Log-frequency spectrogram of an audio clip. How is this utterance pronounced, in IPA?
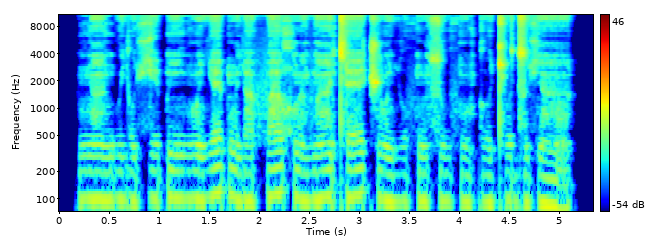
ŋ ã ŋ u j o ç e p ĩ ŋ ɔ̃ ʎ ɛ p õ j a f a χʷ ã v ã cʰ ɛ t͡ʃ ɔ̃ ʎ o f ũ s u f ɔ̃ k ʊ cʰ ʊ d͡z ʊ ç ã

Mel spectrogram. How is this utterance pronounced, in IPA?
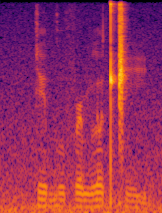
k ɪ b u f ə˞ m l ʊ t ǁ i

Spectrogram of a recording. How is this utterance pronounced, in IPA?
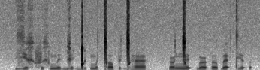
zʲ ɛ x f ɪ x m ɪ ɡ ɪ ɡ͡ǃ ɪ ʔ m ə ǀ ʌ p ɪ ɡ͡ǀ æ | ə˞ ŋ͡ǀ ɪ ʔ ɓ ə˞ ʔ ə ɓ ɛ ʔ tʲ ə ʔ

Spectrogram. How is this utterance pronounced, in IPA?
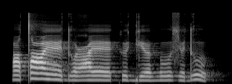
ɪ tˤ ɛː d o ʕ ɛː k ʏ ɡʲ œ ɦ ʊː z ʏ d ʊ

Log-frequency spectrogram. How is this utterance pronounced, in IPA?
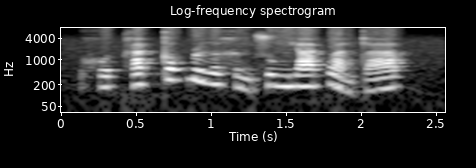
x o˨˩ t̚ x a˦˥ k̚ t̪ ɔ˦˥ k̚ ɹ ɨ˧ ə̯ x ə˨˩˦ ŋ s u˧ ŋ j aː˦˥ k̚ v a˨˩˨ n t̪ aː˦˥ p̚

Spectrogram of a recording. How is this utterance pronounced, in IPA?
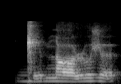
ɡ͡ǁ ɪ b n ɑː ɹ ʊ ʒ ə

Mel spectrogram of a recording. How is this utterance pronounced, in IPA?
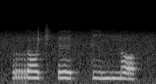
r ʌ t͡ʃʼ e tː i nː ʌ

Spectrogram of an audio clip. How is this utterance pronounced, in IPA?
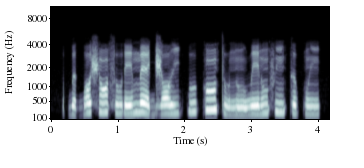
ɓ ə˨ ɡ͡b ɔ˦ ʃ ɔ̃˦ s u˧ ɾ e˨˦ m ɛ˦˨ d͡ʒ ɔ˧ ɣ i˧ k͡p u˧ k ɔ̃˦ t u˨ n ũ˨ w e˧ ɾ ũ˦ f ĩ˦ k ə˦ kʷ ĩ˦

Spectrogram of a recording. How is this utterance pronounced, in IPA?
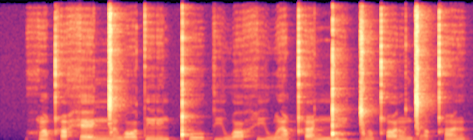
h õ qʰ ɛ h ɛ ŋ͡ǀ ə̃ w ɔ t ĩ ɾ ĩ ǃʼ o k i w ɒ h i w ə̃ qʰ i ŋ͡ǃ i ɡ͡ǀ õ qʰ ɔ ɾ õ ɡ͡ǀ æ qʰ ə̃

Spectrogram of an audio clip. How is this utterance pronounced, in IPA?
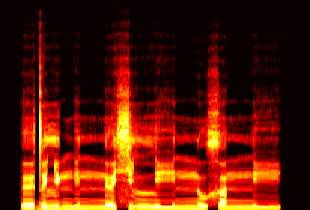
ɘ d ə lʲ ə ŋ i nː ɘ sʲ ə lː i nː u x ʌ nː i

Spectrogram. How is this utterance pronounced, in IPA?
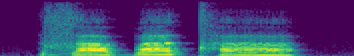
z a˨ b a˦ tʰ a˨

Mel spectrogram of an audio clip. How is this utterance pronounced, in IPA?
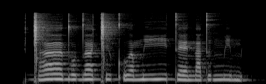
ɡ͡ǀ ɐː d̪ o d̪ ɐ ǀ i kʷʼ ɐː m iː t̪ ɛ n̪ a t̪ ɨ ŋ͡m i m

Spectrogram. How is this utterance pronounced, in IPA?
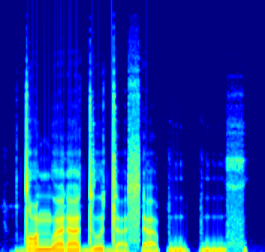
dˤ i ŋʷ a ɾ a d ʊ d a̰ s ɾ a̰ p ṵ p ṵ xʷ

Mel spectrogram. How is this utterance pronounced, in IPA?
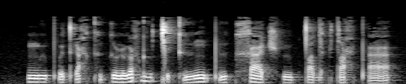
m ʉː pʼ ɵ tʼ i ħ kʼ ɨ k ʉ ɳ ʉː ħ ɖʱ u ǀ i kʼ ɨː ŋ i pʼ ɨː k x a t͡ʃʰ ʉː p t e dˤ ɨ k tˤ ɨ ħ pʼ a

